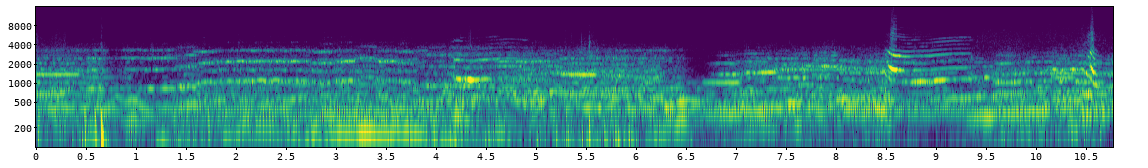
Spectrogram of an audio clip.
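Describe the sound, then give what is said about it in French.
A cat that Lisette plays with like a toy or doll meows a couple of times near the end, its rising and falling cries standing out over a dense, sustained ringing tonal background that fills the whole stretch. “Lisette a un chat et joue avec lui comme avec un jouet, une poupée.”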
